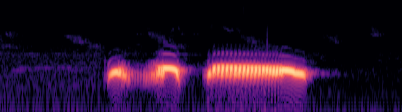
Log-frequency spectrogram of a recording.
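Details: Single phrase from a decoy male spotted dove calling aggressively to provoke a rival: two short rounded notes, then a long, evenly pulsed purring coo that drops slightly at the end.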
